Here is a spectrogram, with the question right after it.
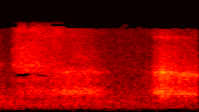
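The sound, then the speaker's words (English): A long, deep breath drawn in with a soft airy rush, easing off, then a stronger exhale pushed out, during instructed breathing after a prayer, no talking. “Let us now take a deep breath.”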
